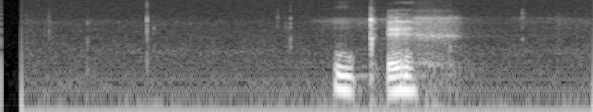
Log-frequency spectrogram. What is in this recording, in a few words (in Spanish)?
"beber", Chuj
